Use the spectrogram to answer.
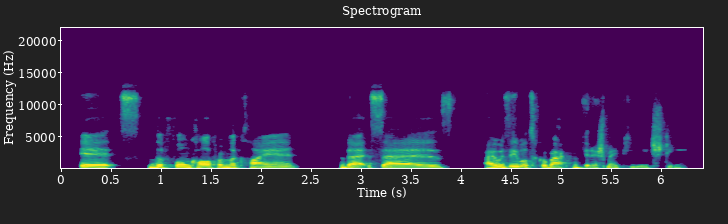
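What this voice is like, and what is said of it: Emotional, moved voice. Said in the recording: “you can probably hear the emotion in my voice.”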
